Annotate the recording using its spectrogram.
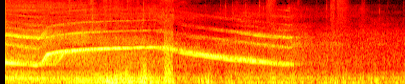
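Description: Siren of a Mercedes Sprinter emergency ambulance on blue lights as it passes and drives away, with engine and road noise underneath. The tone jumps up in pitch about a second in, rises slowly, then glides down in one long fall and fades out about six seconds in.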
